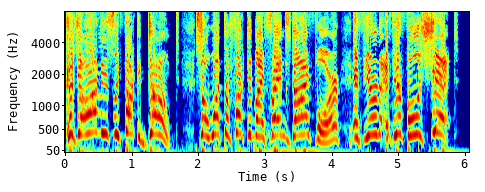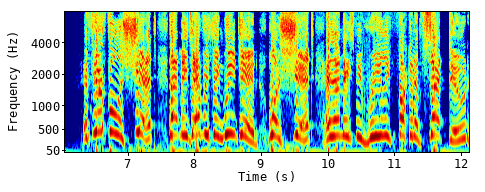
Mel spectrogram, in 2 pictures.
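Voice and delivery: furious, loud, angry shouting rant. Speaking to someone who nearly got them killed, yelling. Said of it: "Sorry for yelling".

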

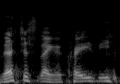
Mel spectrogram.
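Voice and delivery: talking through laughter. Reacting to a story about a dry burger, laughing while talking. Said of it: "I'm laughing at burger".

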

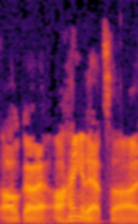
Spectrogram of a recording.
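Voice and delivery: usual speaking voice

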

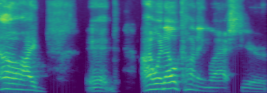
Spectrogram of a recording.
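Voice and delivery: put-on yelling. Recounting yelling at the instructor over the engine roar; retelling own shout. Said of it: "I yelled at him".

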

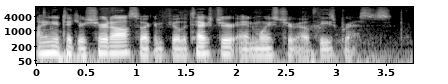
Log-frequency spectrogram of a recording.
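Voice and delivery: flat, businesslike deadpan, low, soft monotone. Told to say it in a monotone to sound professional, the speaker repeats it; deadpan monotone. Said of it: "say it in a monotone voice so it sounds like you're being professional".

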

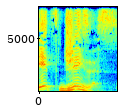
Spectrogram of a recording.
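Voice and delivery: mock very high, delighted, gleeful, proclaiming tone. Retelling how a woman declared her answer at the story's end, imitating gleeful delight. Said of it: "She declared with this gleeful delight".

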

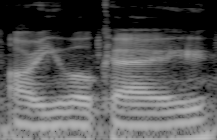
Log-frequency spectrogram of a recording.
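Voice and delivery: low, deep, resonant, faintly echoing voice. A game master voices an animal heard through speak with animals, deep resonant echoing voice. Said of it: "in a deep, resonant, slightly echoing voice".

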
